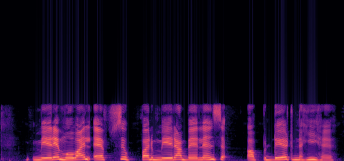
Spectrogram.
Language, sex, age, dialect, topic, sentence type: Hindi, female, 46-50, Kanauji Braj Bhasha, banking, statement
